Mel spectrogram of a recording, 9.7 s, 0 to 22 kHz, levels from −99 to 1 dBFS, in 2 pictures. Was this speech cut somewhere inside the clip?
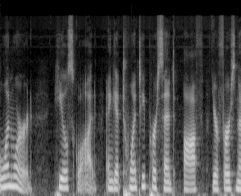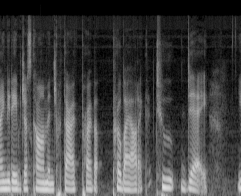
yes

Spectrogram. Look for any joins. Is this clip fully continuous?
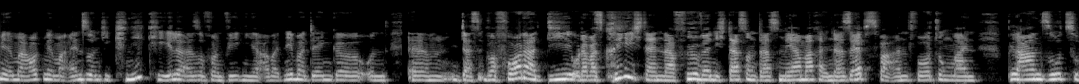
no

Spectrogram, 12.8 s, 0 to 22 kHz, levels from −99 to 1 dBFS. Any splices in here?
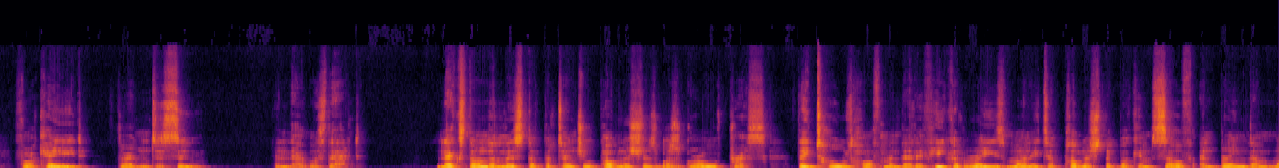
no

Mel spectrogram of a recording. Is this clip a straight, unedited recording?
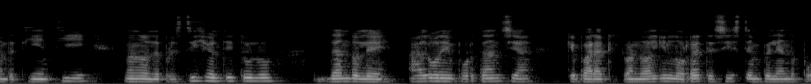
yes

